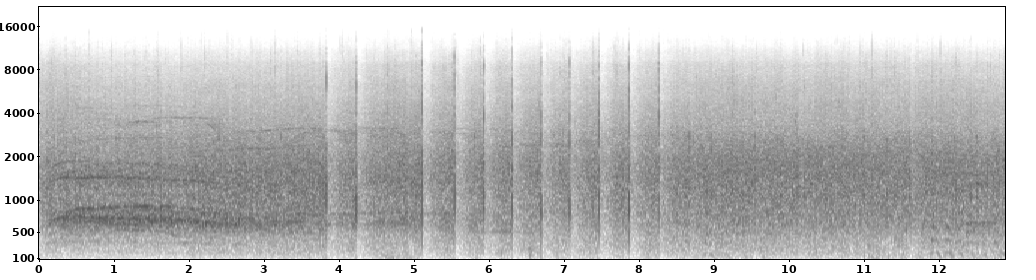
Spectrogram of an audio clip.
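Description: Sustained applause from a large crowd at a Hertha BSC members' meeting, a steady wash of clapping with a run of sharp, evenly spaced louder claps through the middle, then continuing dense clapping.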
